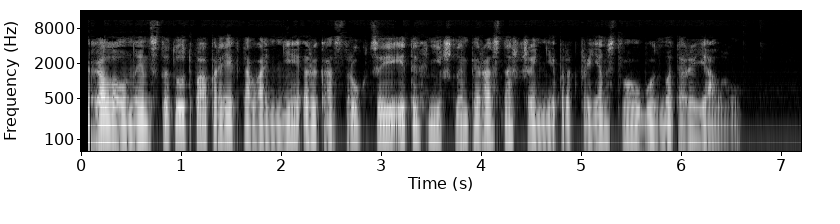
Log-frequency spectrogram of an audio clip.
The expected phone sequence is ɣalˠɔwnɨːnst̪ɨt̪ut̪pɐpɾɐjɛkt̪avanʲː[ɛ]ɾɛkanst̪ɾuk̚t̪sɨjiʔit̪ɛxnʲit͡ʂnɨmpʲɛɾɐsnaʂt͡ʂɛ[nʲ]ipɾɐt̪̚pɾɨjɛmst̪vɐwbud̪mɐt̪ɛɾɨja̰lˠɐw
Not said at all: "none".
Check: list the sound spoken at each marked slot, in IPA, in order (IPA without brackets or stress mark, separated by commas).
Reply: i, nʲː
